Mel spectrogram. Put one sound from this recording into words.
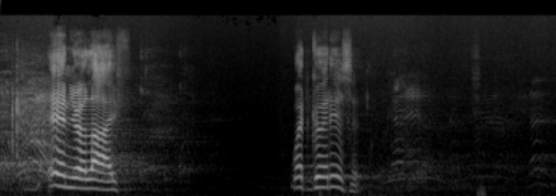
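A man preaches with emphasis through a microphone in a large echoing hall.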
